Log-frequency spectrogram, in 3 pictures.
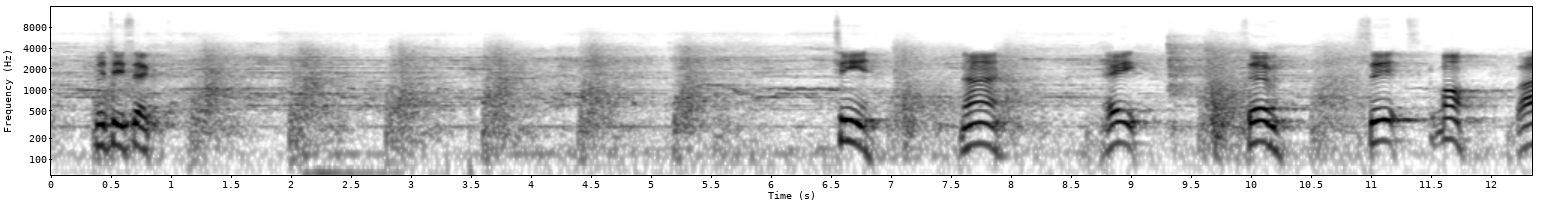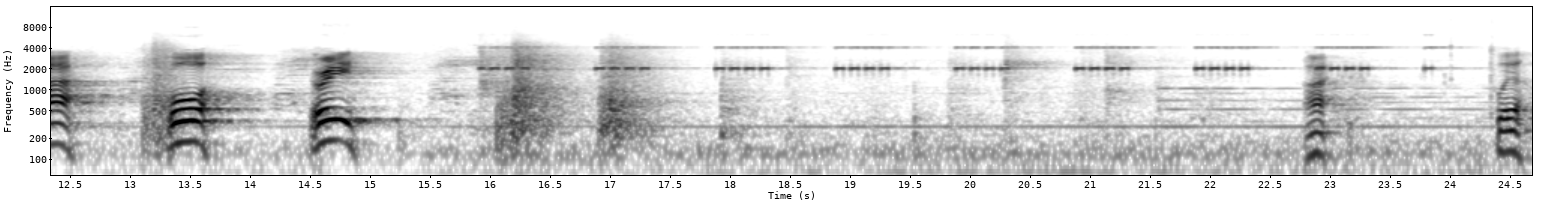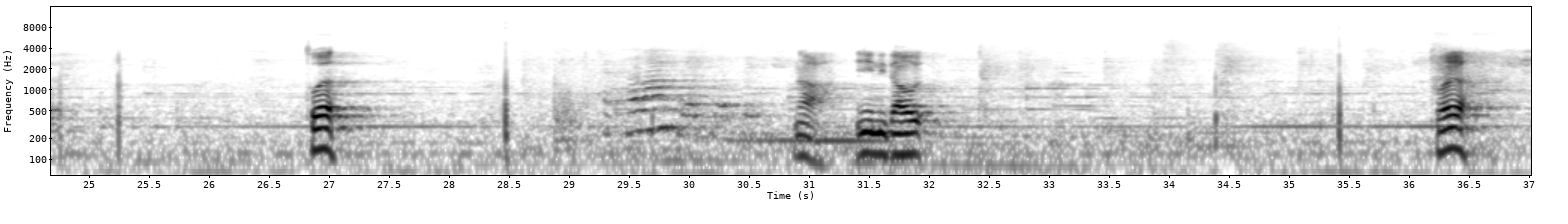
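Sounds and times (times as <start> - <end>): music playing: 0.0 - 37.0
battle ropes slapping rubber floor: 1.0 - 5.7, 9.5 - 10.9
workout timer alarm beeping: 15.9 - 24.4.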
